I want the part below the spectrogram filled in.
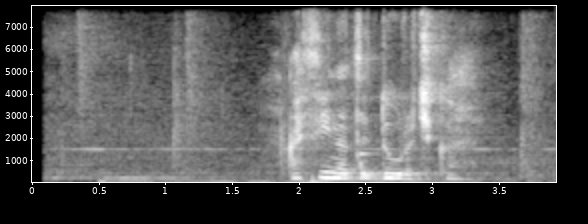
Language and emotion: Russian, neutral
